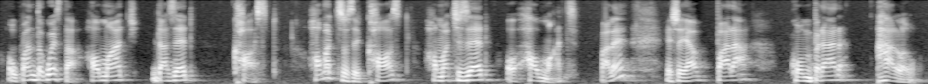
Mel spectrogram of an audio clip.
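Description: Man, video English teacher, drills phrases slowly with animated pitch leaps, rushes the asides. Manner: repeats phrases slowly, lively pitch jumps. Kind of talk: video lesson.

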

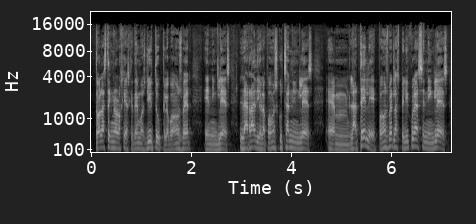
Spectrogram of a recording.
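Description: A man from giving an energetic online lesson as an English teacher, punching out each numbered tip. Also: mid-range voice, quick pace, hardly any pauses.

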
